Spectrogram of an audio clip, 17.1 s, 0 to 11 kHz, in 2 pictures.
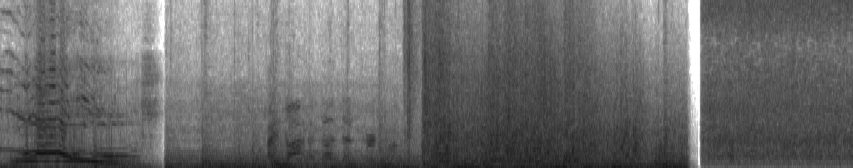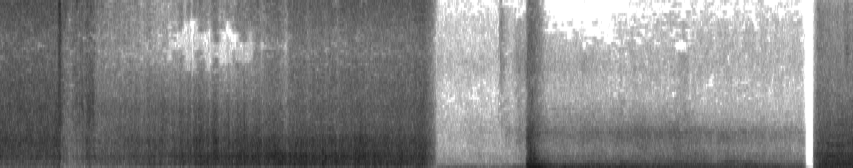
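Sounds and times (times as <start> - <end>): sharp crack: 4.0 - 6.5, 7.1 - 12.9
thunder rumbling: 4.2 - 12.9
rain hiss: 7.0 - 12.9.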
